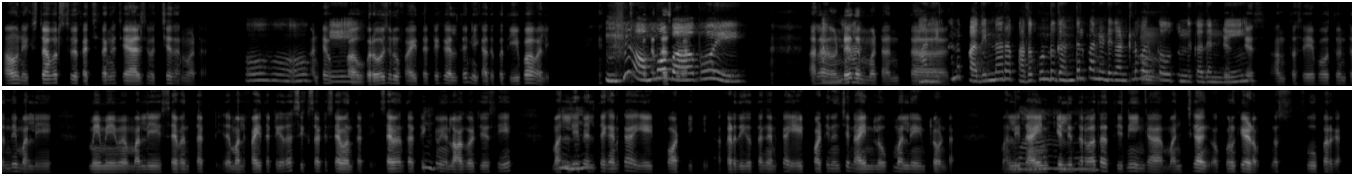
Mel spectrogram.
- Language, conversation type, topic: Telugu, podcast, మీ మొదటి ఉద్యోగం ఎలా ఎదురైంది?
- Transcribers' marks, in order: in English: "ఎక్స్‌ట్రా అవర్స్"; in English: "ఫైవ్"; chuckle; other background noise; chuckle; in English: "యెస్. యెస్"; in English: "సెవెన్ థర్టీ"; in English: "ఫైవ్ థర్టీ"; in English: "సిక్స్ థర్టీ సెవెన్ థర్టీ సెవెన్ థర్టీకి"; in English: "లాగ్‌ఔట్"; in English: "ఎయిట్ ఫార్టీకి"; in English: "ఎయిట్ ఫార్టీ నుంచి నైన్"; in English: "యెస్ సూపర్‌గా!"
